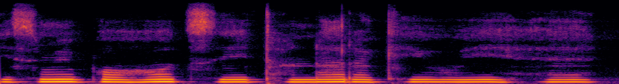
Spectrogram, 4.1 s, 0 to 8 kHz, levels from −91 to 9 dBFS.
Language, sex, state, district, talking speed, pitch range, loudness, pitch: Hindi, female, Jharkhand, Palamu, 100 wpm, 215-225 Hz, -13 LUFS, 220 Hz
